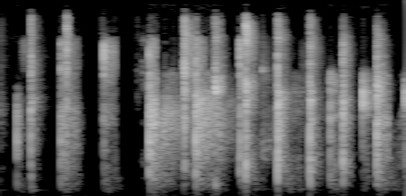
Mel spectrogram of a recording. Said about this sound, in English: It's strange, isn't it, clapping virtually?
